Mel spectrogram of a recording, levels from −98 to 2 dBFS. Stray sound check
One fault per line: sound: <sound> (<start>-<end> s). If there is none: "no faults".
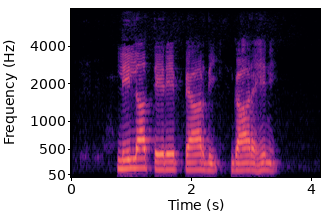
no faults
